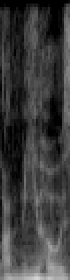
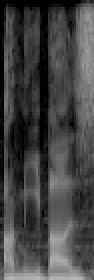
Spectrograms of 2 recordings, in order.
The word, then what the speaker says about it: amoebas: all of the new amiibos he has. I just called them amiibos by accident, but they're actually called amoebas.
